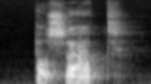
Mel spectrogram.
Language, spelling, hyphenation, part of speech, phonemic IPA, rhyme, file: Dutch, passaat, pas‧saat, noun, /pɑˈsaːt/, -aːt, Nl-passaat.ogg
- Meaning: a trade wind in the Atlantic or Indian Ocean; usually an easterly in the tropics when not qualified otherwise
